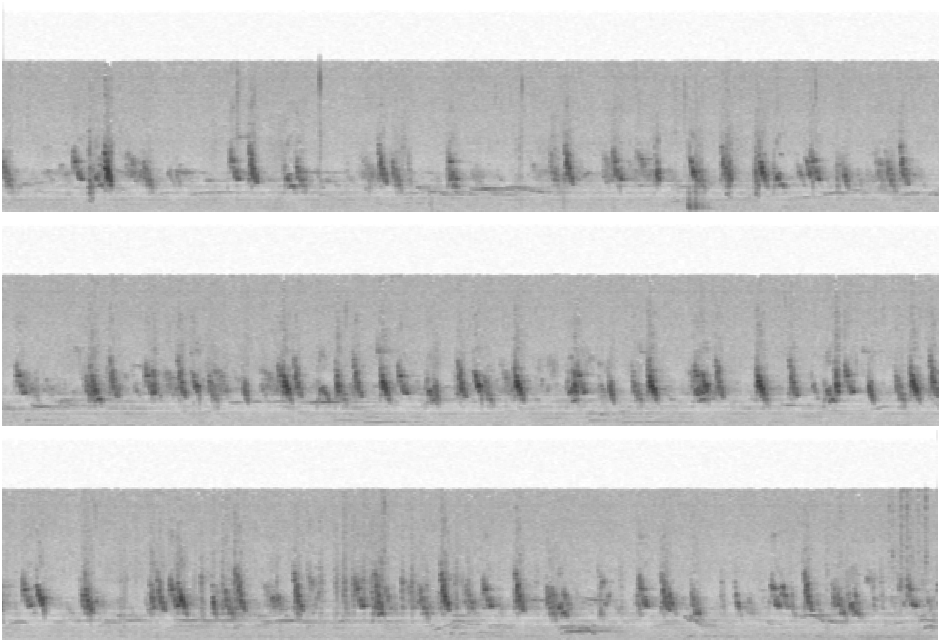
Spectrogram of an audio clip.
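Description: Small birds chirping steadily, short high chirps coming several times a second without a break, with one brief falling tone about seven seconds in.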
